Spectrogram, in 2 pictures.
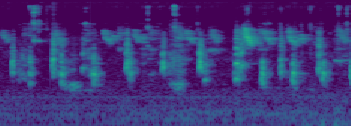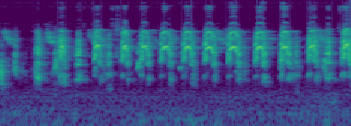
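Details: Black francolin (kala teetar) at Shakardara, Pakistan: scattered harsh, buzzy notes at first, building into a loud, regular series of ringing, arched notes repeated about three times a second.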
